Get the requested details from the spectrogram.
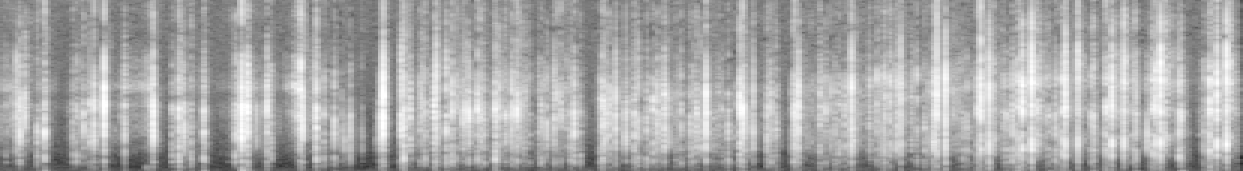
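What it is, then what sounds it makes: Leather tablet case. Fingertips tap and scratch the cover of a black stitched leather tablet folio case held close to the microphone. The result is dense, crisp, crackly tapping and scratching, mostly bright and high-pitched, with quick dry clicks and little low end.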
